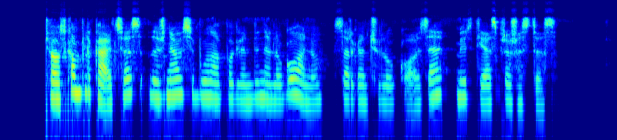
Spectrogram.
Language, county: Lithuanian, Kaunas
